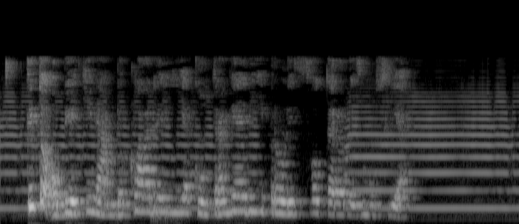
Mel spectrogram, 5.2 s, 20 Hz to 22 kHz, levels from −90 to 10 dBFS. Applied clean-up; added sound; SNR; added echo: none; Trumpet; 15 dB; reverberation time 0.3 s.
